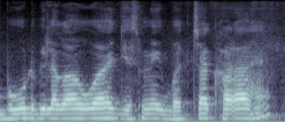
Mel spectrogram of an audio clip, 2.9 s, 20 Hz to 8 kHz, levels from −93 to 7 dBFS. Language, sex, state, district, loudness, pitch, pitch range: Hindi, male, Jharkhand, Deoghar, -15 LUFS, 115 Hz, 115-120 Hz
